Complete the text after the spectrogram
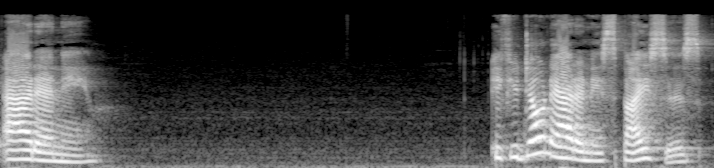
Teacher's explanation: usually when the tea is after an N and before a vowel it often just gets eliminated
